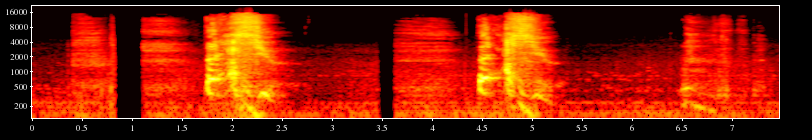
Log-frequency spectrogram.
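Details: Wet sneezes from a compilation: two forceful, wet sneezes, each preceded by a sharp intake of breath, with a softer third at the end.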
